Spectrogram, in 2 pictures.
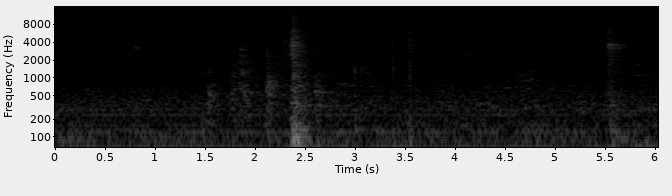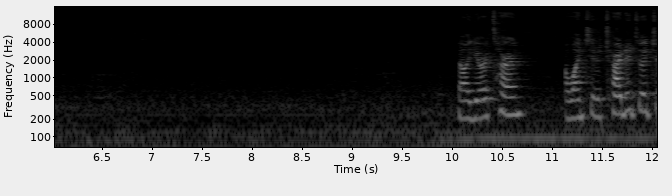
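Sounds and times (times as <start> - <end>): faint bird chirps: 3.2 - 7.8.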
